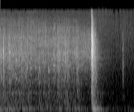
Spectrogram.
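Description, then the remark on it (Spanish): A minister in a tailcoat and white bow tie closes a sliding living room door. It rolls along its track with a steady rumbling hiss, then shuts with a sharp thud, followed by a faint click. No voices. “Él cierra la corredera del salón.”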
